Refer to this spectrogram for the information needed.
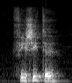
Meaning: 1. visit 2. visitors, guests
- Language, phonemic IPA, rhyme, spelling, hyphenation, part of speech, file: Dutch, /ˌviˈzitə/, -itə, visite, vi‧si‧te, noun, Nl-visite.ogg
